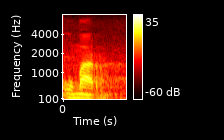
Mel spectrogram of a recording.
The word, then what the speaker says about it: Amr: Amr dan dari Abby Amr pakai awug bacanya Amir ya kalau nggak ada WAnya bacanya Umar The Way You call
